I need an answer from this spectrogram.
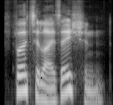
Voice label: "fertilization", spelling

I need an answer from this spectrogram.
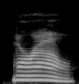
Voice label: "morale", voice, spelling

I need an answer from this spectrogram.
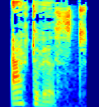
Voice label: "activist", English voice

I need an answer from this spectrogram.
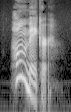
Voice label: "homemaker", voice spelling

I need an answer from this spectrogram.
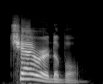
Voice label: "charitable", English, voice

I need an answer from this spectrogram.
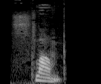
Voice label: "slump", voice, spelling

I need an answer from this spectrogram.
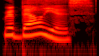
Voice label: "rebellious", english

